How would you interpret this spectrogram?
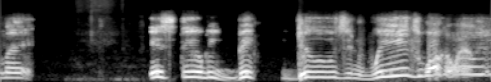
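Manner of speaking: high, incredulous mock question; retold disbelief. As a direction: question him like you can't believe it.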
